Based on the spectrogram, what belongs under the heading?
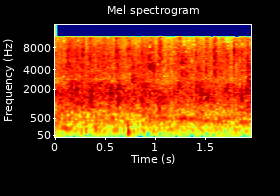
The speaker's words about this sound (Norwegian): Ja, applaus til deg. Veldig bra.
